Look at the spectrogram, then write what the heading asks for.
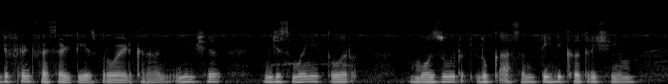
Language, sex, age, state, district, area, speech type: Kashmiri, male, 18-30, Jammu and Kashmir, Ganderbal, rural, spontaneous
